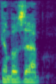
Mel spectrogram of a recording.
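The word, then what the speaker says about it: gumbo z'herbes: The French way of pronouncing it is gumbo fine herbes. But the short name for it in New Orleans and South Louisiana is gumbo zeb.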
